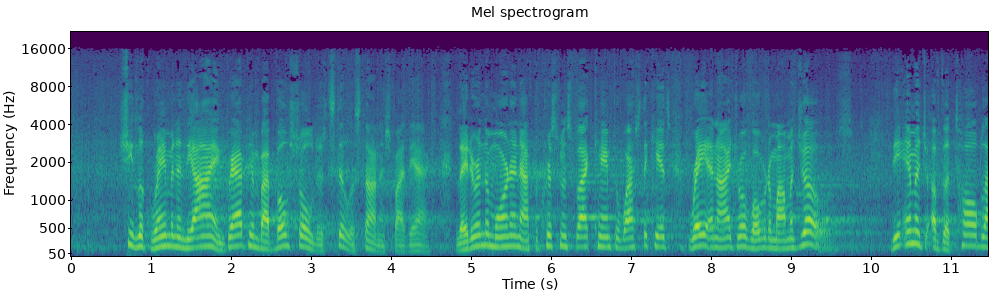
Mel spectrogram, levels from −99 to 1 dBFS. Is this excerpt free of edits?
no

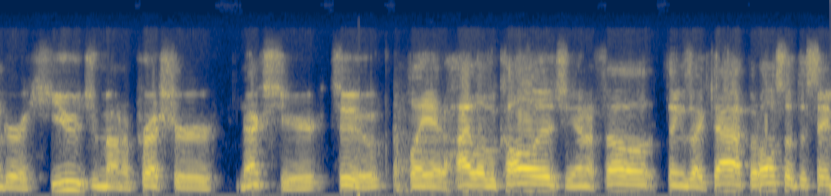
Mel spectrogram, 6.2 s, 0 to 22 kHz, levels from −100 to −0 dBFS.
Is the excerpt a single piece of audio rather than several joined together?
no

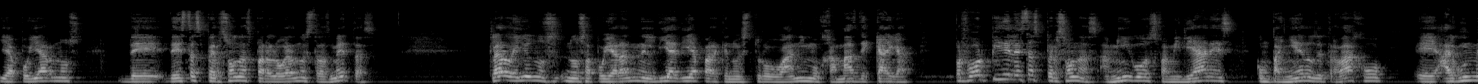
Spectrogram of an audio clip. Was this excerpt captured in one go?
yes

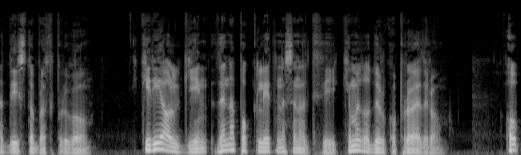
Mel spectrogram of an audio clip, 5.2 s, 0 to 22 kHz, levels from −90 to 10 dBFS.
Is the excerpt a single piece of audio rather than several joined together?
no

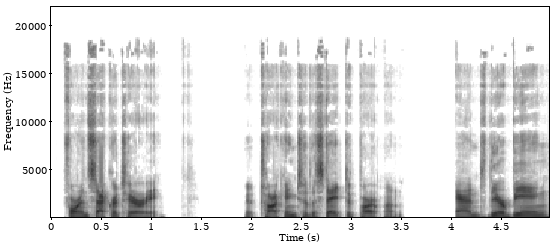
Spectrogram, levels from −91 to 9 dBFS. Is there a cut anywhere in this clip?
no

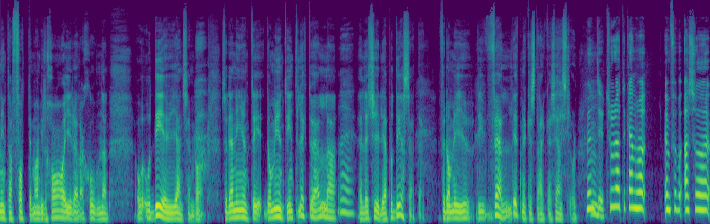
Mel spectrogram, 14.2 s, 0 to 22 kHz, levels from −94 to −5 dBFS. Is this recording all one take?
yes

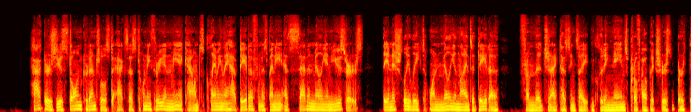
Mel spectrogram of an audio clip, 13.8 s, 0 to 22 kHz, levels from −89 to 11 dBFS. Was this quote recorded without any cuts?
yes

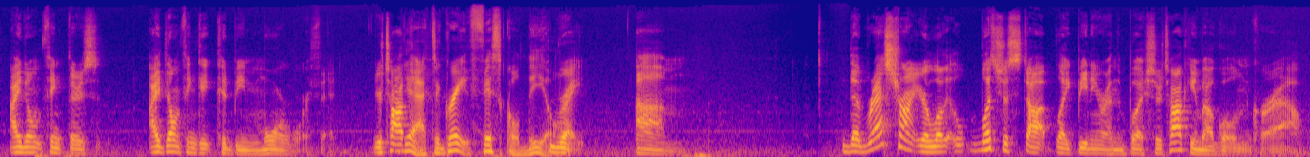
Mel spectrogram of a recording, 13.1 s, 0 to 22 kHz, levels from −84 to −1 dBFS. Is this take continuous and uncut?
yes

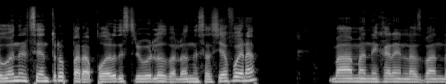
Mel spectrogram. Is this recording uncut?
no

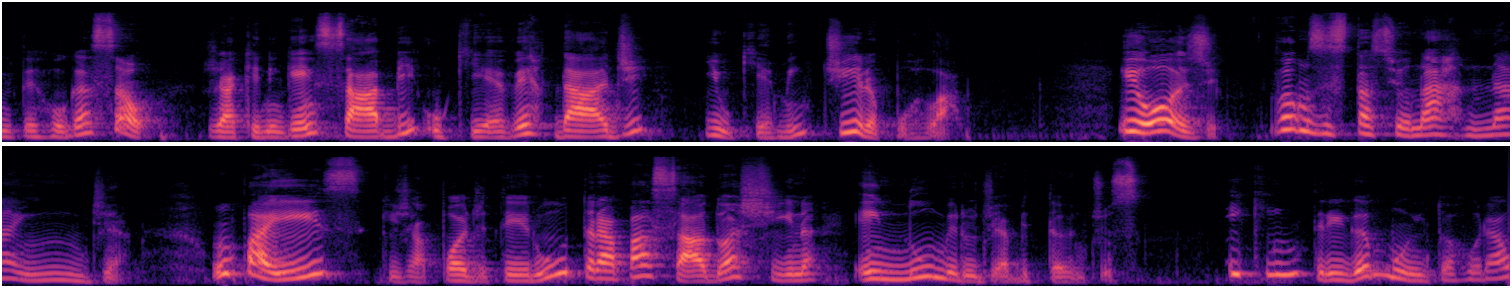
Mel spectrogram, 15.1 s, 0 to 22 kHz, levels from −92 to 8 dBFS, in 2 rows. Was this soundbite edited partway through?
no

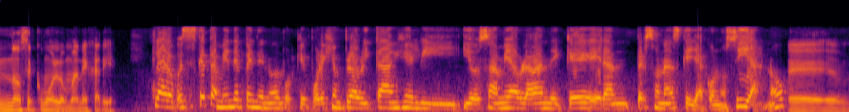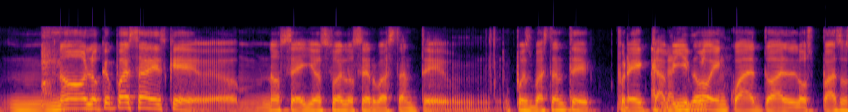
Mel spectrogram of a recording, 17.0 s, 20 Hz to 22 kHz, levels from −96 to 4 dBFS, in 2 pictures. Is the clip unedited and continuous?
no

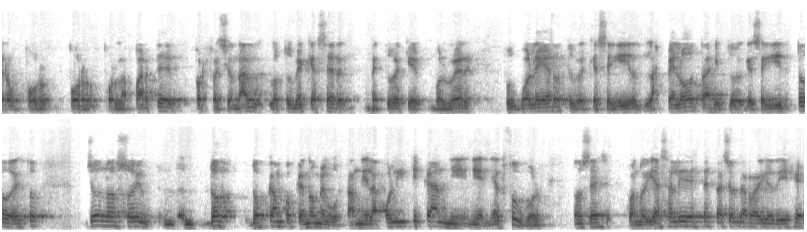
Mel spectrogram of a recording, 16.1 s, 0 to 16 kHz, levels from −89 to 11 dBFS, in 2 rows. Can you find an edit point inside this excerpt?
no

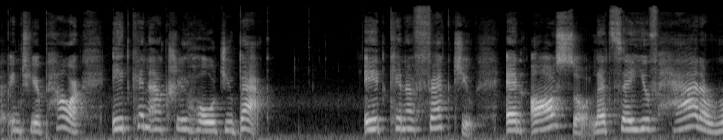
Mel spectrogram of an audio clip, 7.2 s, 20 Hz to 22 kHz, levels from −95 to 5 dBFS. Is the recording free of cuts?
yes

